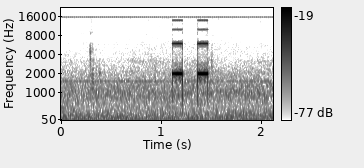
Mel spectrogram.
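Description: Two short electronic beeps at the same pitch, one right after the other about a second in, over a faint steady background hum.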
